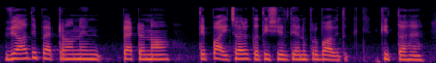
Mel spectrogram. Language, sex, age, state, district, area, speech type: Punjabi, female, 30-45, Punjab, Fatehgarh Sahib, rural, spontaneous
